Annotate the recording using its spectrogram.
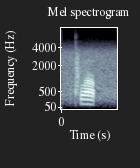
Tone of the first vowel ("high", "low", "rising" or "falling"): low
